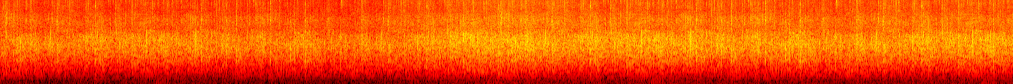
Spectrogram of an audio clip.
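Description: Crowd applause, steady clapping laid over the award title cards as an added applause track, starting to fade near the end.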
